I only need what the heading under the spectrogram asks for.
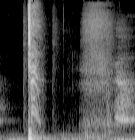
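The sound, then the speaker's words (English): A single sharp bark from a female dog barking at somebody backing a boat up, followed by a stretch of softer breathy rustling noise with no talking. “What is she barking at?”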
